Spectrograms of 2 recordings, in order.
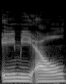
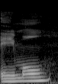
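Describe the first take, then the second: First: It is said as Amy plus the letter L. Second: It is said as one short two-syllable word. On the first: This is how the name looks when written. The speaker calls it wrong. "It looks like Amy L" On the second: This is how the name is actually said. The speaker calls it right. "but it's Amel"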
